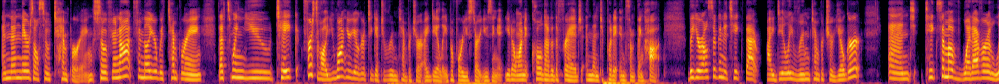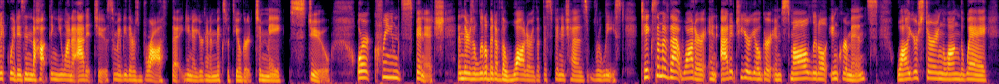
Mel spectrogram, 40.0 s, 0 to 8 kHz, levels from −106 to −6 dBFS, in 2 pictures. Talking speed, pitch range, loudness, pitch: 195 wpm, 165-225 Hz, -22 LUFS, 185 Hz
